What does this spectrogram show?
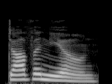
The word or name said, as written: davignon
